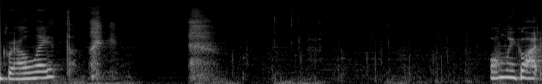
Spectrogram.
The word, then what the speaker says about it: Growlithe: Oh my god, we could have got a Growlithe? Or Growlithe? I always want to say Growlithe, but the word lithe is pronounced lithe. So shouldn't it be Growlithe?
